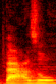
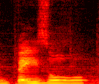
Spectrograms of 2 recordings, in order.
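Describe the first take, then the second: First: It is said with a British pronunciation. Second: It is said with an American pronunciation.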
